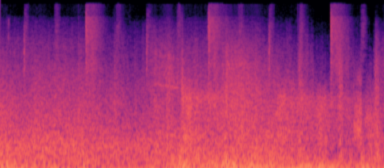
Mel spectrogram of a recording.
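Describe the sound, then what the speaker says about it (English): Grenade launchers firing in the real-time strategy game WARNO, a dense, rumbling barrage of overlapping booms and blasts that holds steady at moderate loudness with no talk over it. "Grenade launchers firing at those Jaeger Aufkel."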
